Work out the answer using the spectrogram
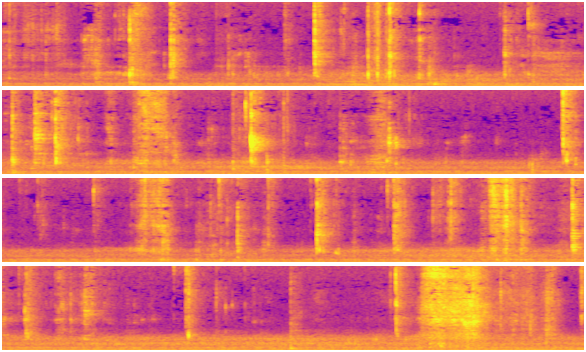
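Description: A person chewing and biting chicken shawarma with her mouth: many small wet clicks and smacks scattered throughout, over a steady low hum.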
